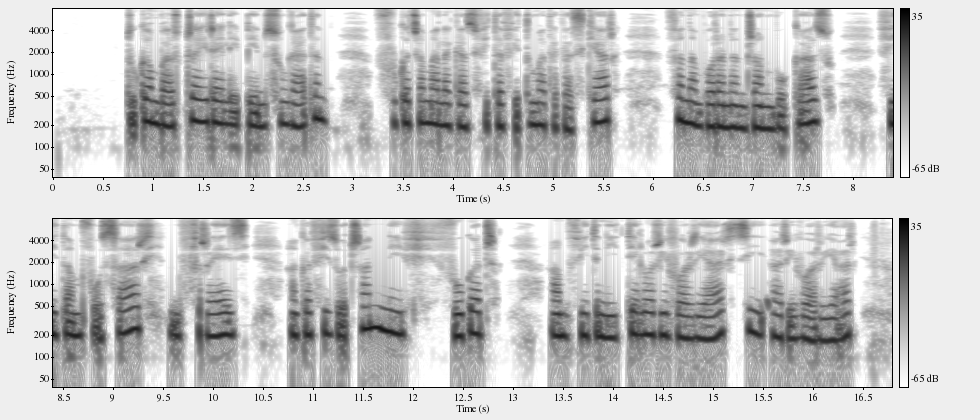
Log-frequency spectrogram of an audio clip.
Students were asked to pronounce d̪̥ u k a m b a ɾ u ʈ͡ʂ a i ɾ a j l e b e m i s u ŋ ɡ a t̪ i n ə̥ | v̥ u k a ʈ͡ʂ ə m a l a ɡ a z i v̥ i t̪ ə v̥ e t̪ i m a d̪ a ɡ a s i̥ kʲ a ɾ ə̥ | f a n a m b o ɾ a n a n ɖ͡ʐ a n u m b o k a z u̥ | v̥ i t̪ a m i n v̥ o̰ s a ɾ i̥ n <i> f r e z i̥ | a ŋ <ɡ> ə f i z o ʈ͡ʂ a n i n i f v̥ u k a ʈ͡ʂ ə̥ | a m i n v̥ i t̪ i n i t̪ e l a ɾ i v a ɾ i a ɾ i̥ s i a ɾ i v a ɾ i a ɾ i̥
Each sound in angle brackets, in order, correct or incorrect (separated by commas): correct, incorrect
